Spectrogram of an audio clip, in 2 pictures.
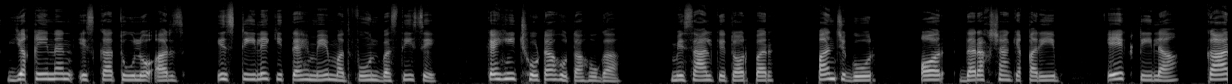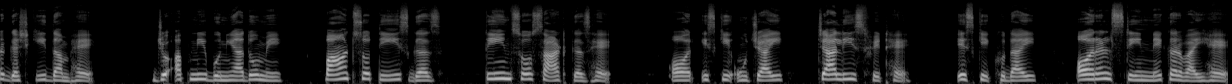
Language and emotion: Urdu, neutral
